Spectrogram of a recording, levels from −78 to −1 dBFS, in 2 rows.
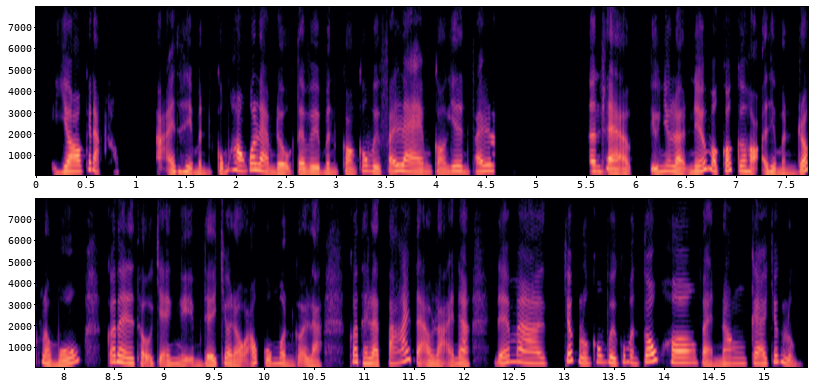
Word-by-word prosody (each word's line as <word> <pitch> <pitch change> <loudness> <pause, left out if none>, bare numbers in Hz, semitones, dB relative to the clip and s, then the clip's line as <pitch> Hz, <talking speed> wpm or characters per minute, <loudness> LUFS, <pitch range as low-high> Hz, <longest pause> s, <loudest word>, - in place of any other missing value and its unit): Do 235 +5 +4
cái 290 - -4
đặc 285 - 0
thù 215 - -22 0.4
tại 210 - -1
thì 230 -2 +1
mình 185 -1 -5
cũng 205 +4 -3
hông 275 -4 +2
có 310 - +4
làm 255 -9 +2
được, 195 -1 +2
tại 210 0 +2
vì 215 0 +3
mình 200 -1 -4
còn 200 0 -1
công 265 +3 -2
việc 220 -2 +1
phải 240 - +1
làm, 220 -5 +2
còn 205 +1 -2
gia 245 - +3
đình 230 -4 -2
phải 230 +3 0
lo. 270 - +2 1.0
Nên 240 -1 +2
là, 200 -2 +4 0.2
kiểu 190 - +2
như 255 +3 0
là, 210 -5 +4
nếu 225 - +1
mà 305 - +2
có 260 +3 +1
cơ 255 -5 -1
hội 250 - +3
thì 210 +3 +1
mình 175 -3 -6
rất - - +2
là 220 - +3
muốn 205 - +1 0.3
có - - 0
thể 265 -5 +4
thử 235 - -1
trải 210 -1 -2
nghiệm, 190 -5 -4
để 190 +1 +3
cho 225 -1 0
đầu 190 - +1
óc 255 +4 -2
của 215 - -1
mình, 225 -4 -3
gọi 165 - -3
là, 175 0 -2 0.3
có 315 - 0
thể 245 -5 0
là 225 -2 +4
tái 245 - -2
tạo 200 - 0
lại 195 -1 -2
nà, 220 -2 +1 0.2
để 280 - +1
mà 265 -5 +1 0.2
chất 365 0 0
lượng 235 -2 0
công 305 +4 -4
việc 265 -4 +1
của 305 - -5
mình 280 -4 -4
tốt 330 +9 +3
hơn, 275 -1 +3
và 205 -1 -1
nâng 225 +5 -4
cao 240 -1 0
chất 310 +6 -4
lượng 205 -7 -3
230 Hz, 290 wpm, -22 LUFS, 205-260 Hz, 1.0 s, Do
